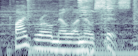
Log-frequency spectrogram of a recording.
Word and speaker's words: fibromelanosis: Pronounced as fibromelanosis, this condition is what gives Ayam Cemani chickens their enchanting all-black appearance.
